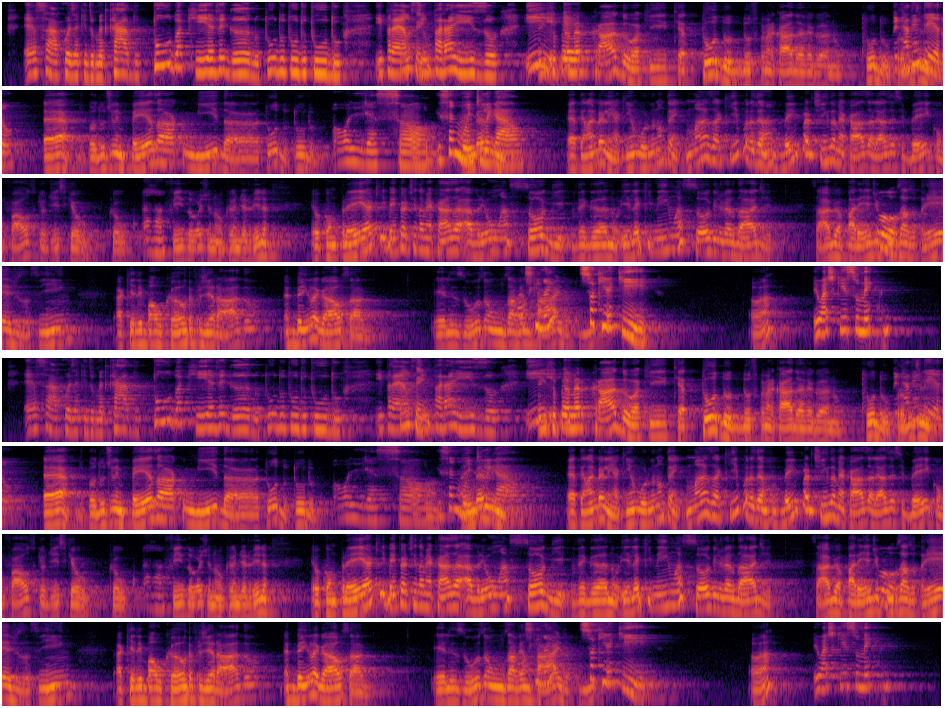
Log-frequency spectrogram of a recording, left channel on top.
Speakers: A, on the left; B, on the right.
A: essa coisa aqui do mercado, tudo aqui é vegano, tudo, tudo, tudo. E para
B: Sim,
A: ela, assim,
B: tem,
A: um paraíso. E
B: tem supermercado
A: é, o
B: aqui que é tudo do supermercado é vegano. Tudo,
A: mercado
B: produto
A: inteiro.
B: de limpeza. É, de produto de limpeza a comida, a tudo, tudo.
A: Olha só,
B: Ó,
A: isso é muito
B: Aí em Berlim.
A: legal.
B: É, tem lá em Berlim. Aqui em Hamburgo não tem. Mas aqui, por exemplo,
A: Aham,
B: bem pertinho da minha casa, aliás, esse bacon falso que eu disse que eu, que eu
A: aham.
B: fiz hoje no creme de ervilha, Eu comprei aqui, bem pertinho da minha casa, abriu um açougue vegano. E ele é que nem um açougue de verdade, sabe? A parede
A: Pô,
B: com os azulejos, assim, aquele balcão <laughs> refrigerado. É bem legal, sabe? Eles usam uns aventais,
A: eu acho que nem
B: assim.
A: isso aqui aqui.
B: Hã?
A: Eu acho que isso nem.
